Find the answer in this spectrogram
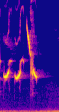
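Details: Captive double-collared seedeater (Sporophila caerulescens), song meant for training young birds and stimulating females: three quick, clear whistled notes, the last starting with a sharp high flick, about three-quarters of a second, then quiet.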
